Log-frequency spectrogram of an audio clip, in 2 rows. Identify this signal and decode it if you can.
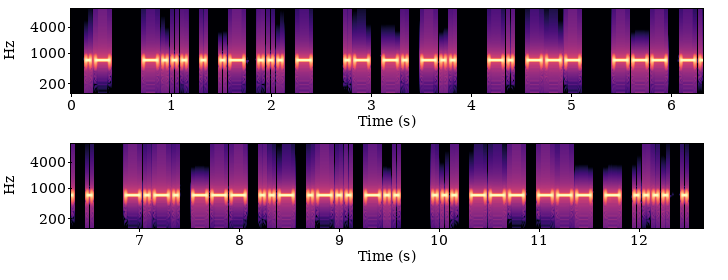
Morse code, heard as a keyed tone, about 25 wpm, 700 Hz. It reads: A BEAST AND NO ONE COULD SOOTHE
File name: Pinocchio / Pinocchio ch2 25 25 ik1hge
